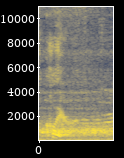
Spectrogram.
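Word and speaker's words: Xlear: It's Clear, X-L-E-A-R, pronounced Clear, even though it's got an X right there at the top, and no C.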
